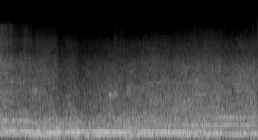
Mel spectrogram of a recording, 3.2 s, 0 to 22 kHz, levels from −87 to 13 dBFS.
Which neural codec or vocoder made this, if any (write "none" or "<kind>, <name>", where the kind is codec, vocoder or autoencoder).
none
